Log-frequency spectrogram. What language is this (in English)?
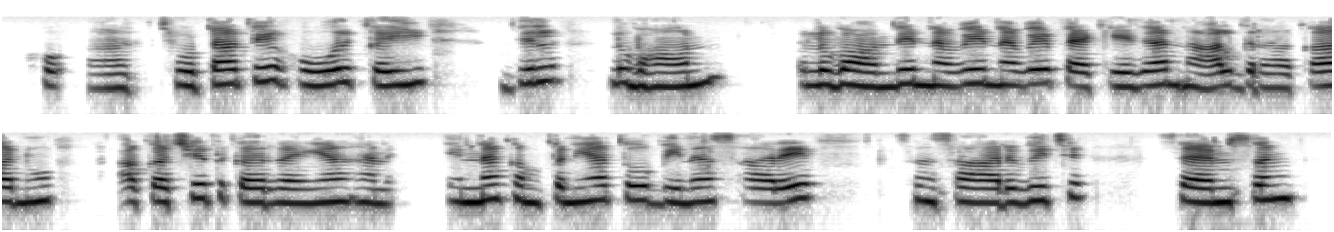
Punjabi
